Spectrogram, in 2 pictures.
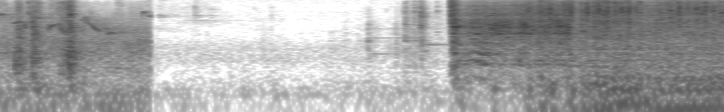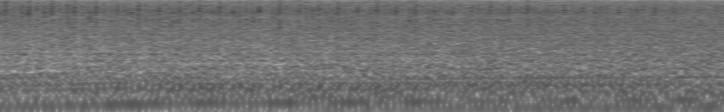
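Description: Quiet pause, then the starter cranks and the engine catches cleanly, settling to a steady idle without belt squeal or slap.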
